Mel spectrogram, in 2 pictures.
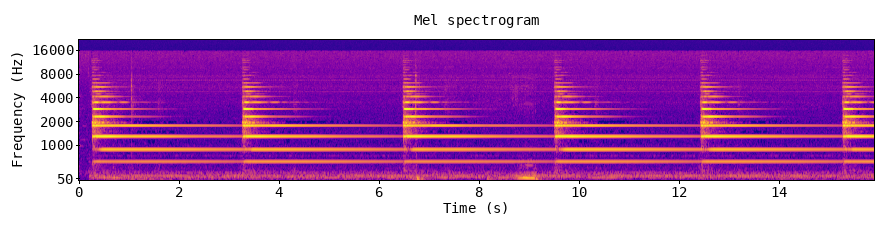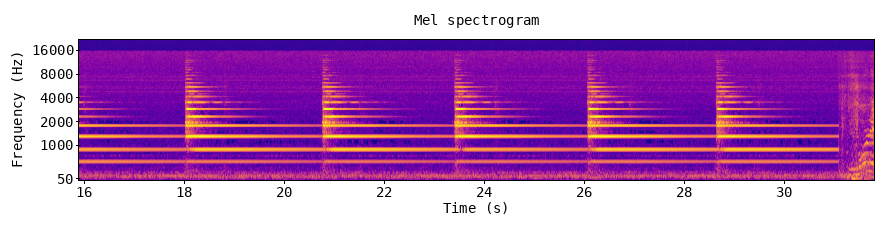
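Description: A single church bell tolled eleven times, one stroke about every three seconds, each stroke ringing on at the same pitch and fading before the next.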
